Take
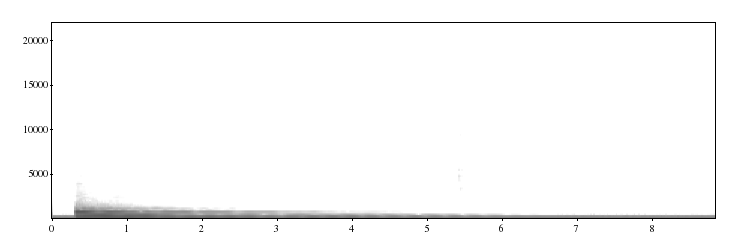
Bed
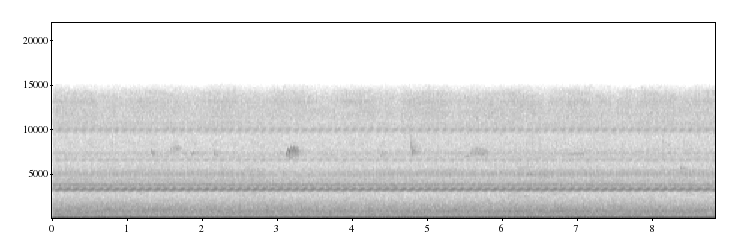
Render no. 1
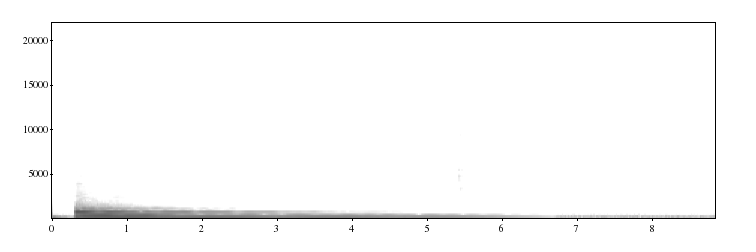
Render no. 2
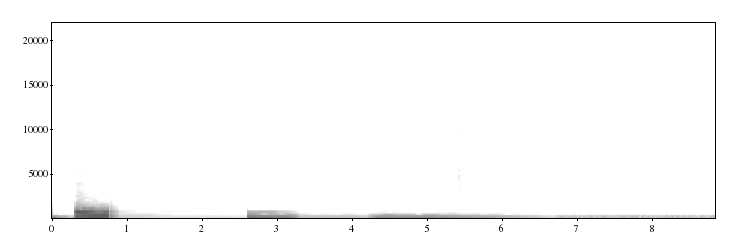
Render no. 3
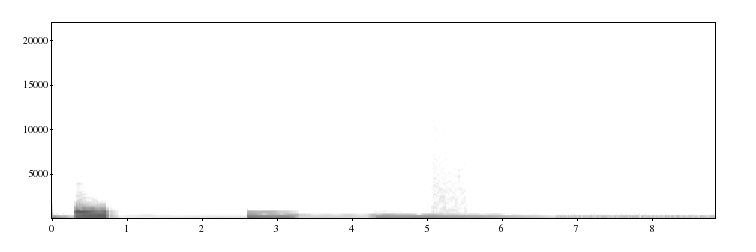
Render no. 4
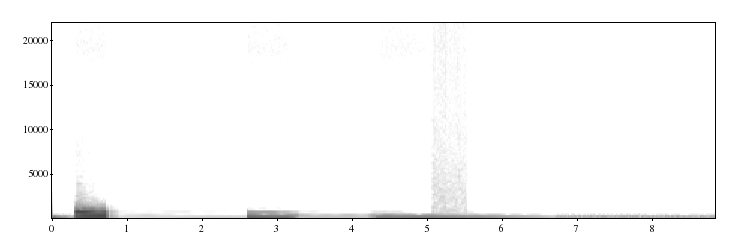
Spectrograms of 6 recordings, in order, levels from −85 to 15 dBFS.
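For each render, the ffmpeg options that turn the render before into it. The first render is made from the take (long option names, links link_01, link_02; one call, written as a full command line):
ffmpeg -i in.wav -af "bandreject=frequency=50:width_type=h:width=4,bandreject=frequency=100:width_type=h:width=4,bandreject=frequency=150:width_type=h:width=4,bandreject=frequency=200:width_type=h:width=4,bandreject=frequency=250:width_type=h:width=4,bandreject=frequency=300:width_type=h:width=4,bandreject=frequency=350:width_type=h:width=4,bandreject=frequency=400:width_type=h:width=4,bandreject=frequency=450:width_type=h:width=4,bandreject=frequency=500:width_type=h:width=4" out.wav
ffmpeg -i in.wav -filter_complex "[0:a]asettb=1/sr,asplit=3[link_01][link_02][link_03];[link_01]atrim=end=0.744[link_04];[link_02]atrim=start=0.74:end=2.6,asetpts=PTS-STARTPTS,afade=type=in:duration=0.004:curve=qsin,afade=type=out:start_time=1.856:duration=0.004:curve=qsin,agate=range=-42dB:threshold=-21dB:ratio=16:release=100:detection=peak[link_05];[link_03]atrim=start=2.596[link_06];[link_04][link_05]acrossfade=duration=0.004:curve1=hsin:curve2=qsin[link_07];[link_07][link_06]acrossfade=duration=0.004:curve1=qsin:curve2=hsin,asettb=1/sr,asplit=3[link_08][link_09][link_10];[link_08]atrim=end=5.114[link_11];[link_09]atrim=start=5.11:end=5.62,asetpts=PTS-STARTPTS,afade=type=in:duration=0.004:curve=qsin,afade=type=out:start_time=0.506:duration=0.004:curve=qsin,aeval=exprs='if(lt(val(0),0),0.708*val(0),val(0))':channel_layout=same[link_12];[link_10]atrim=start=5.616[link_13];[link_11][link_12]acrossfade=duration=0.004:curve1=hsin:curve2=qsin[link_14];[link_14][link_13]acrossfade=duration=0.004:curve1=qsin:curve2=hsin,asplit=3[link_15][link_16][link_17];[link_15]atrim=end=3.3,asetpts=PTS-STARTPTS,afade=type=out:start_time=3.1:duration=0.2:silence=0.0668344[link_18];[link_16]atrim=start=3.3:end=4.21,asetpts=PTS-STARTPTS,volume=-23.5dB[link_19];[link_17]atrim=start=4.21,asetpts=PTS-STARTPTS,afade=type=in:duration=0.2:silence=0.0668344[link_20];[link_18][link_19][link_20]concat=n=3:v=0:a=1" out.wav
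ffmpeg -i in.wav -filter_complex "[0:a]asettb=1/sr,asplit=3[link_01][link_02][link_03];[link_01]atrim=end=3.234[link_04];[link_02]atrim=start=3.23:end=4.32,asetpts=PTS-STARTPTS,afade=type=in:duration=0.004:curve=qsin,afade=type=out:start_time=1.086:duration=0.004:curve=qsin,aecho=1:1:2.4:0.65,atrim=end_sample=48069[link_05];[link_03]atrim=start=4.316[link_06];[link_04][link_05]acrossfade=duration=0.004:curve1=hsin:curve2=qsin[link_07];[link_07][link_06]acrossfade=duration=0.004:curve1=qsin:curve2=hsin,asplit=3[link_08][link_09][link_10];[link_08]afade=type=out:start_time=5.05:duration=0.02[link_11];[link_09]acrusher=bits=4:mode=log:mix=0:aa=0.000001,afade=type=in:start_time=5.05:duration=0.02,afade=type=out:start_time=5.52:duration=0.02[link_12];[link_10]afade=type=in:start_time=5.52:duration=0.02[link_13];[link_11][link_12][link_13]amix=inputs=3:normalize=0,asplit=2[link_14][link_15];[link_14]atrim=end=0.71,asetpts=PTS-STARTPTS,afade=type=out:start_time=0.706:duration=0.004:curve=hsin:silence=0.0944061[link_16];[link_15]atrim=start=0.71,asetpts=PTS-STARTPTS,afade=type=in:duration=1.96:curve=qsin:silence=0.0944061[link_17];[link_16][link_17]concat=n=2:v=0:a=1" out.wav
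ffmpeg -i in.wav -af "volume=7dB" out.wav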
